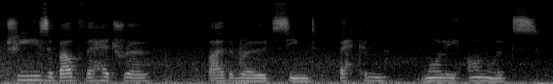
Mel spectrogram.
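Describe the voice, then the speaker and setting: A woman reading a children's novel aloud in a measured, expressive storytelling style. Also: low voice. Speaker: author reading her own children's novel. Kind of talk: audiobook storytelling narration. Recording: clear background noise.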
